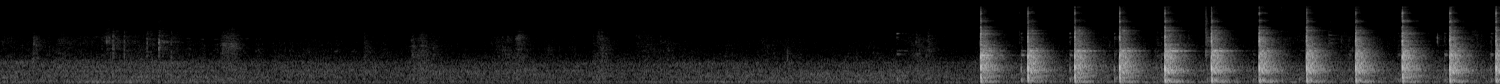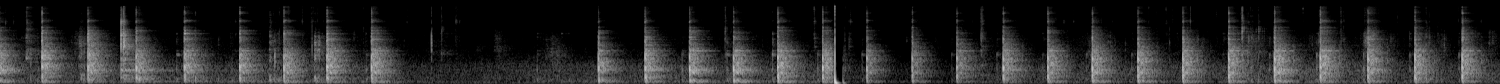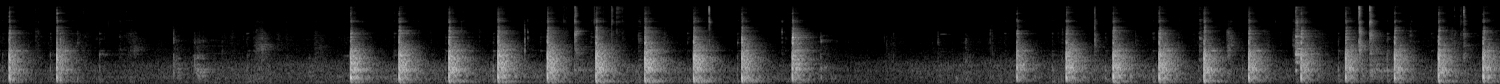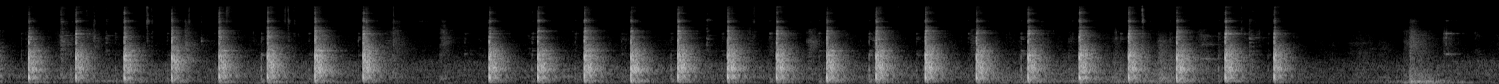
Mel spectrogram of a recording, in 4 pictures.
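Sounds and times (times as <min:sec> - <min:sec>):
mallet striking chisel on stone: 0:09.8 - 0:19.5, 0:21.0 - 0:30.8, 0:49.9 - 0:58.0.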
